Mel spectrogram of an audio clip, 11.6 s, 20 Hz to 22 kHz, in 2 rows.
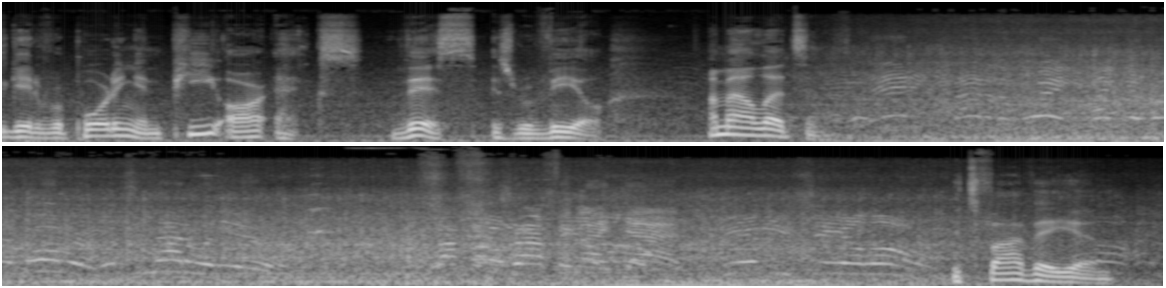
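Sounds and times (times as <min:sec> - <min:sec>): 
speech: 0:00.0 - 0:04.6, 0:10.7 - 0:11.5
trucks and forklifts rumbling at wholesale produce market: 0:04.2 - 0:10.6.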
